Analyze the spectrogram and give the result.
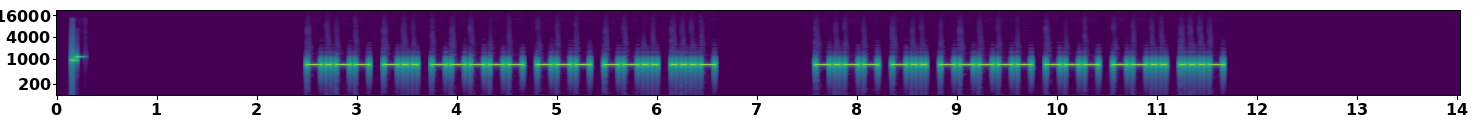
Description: Morse code, heard as a keyed tone, about 25 wpm, 700 Hz. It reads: YD0OZV YD0OZV
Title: DXCC-100 Call Signs - 6 Characters - Repeated 2x - 25wpm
